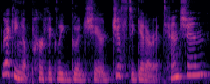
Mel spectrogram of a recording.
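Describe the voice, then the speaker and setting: A stern storybook papa bear, read by a woman in her own register. He is firm, disapproving and quick to scold. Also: medium pitch, very animated, husky.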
